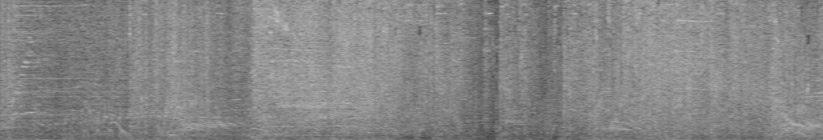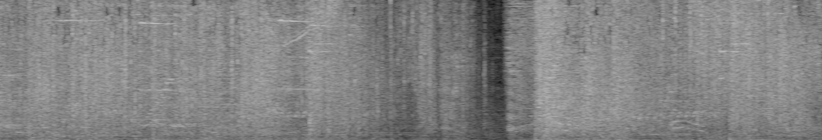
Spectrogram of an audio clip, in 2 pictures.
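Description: Magic blasts whoosh and crackle in a fierce fight.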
